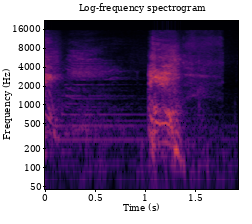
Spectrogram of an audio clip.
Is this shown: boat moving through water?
no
